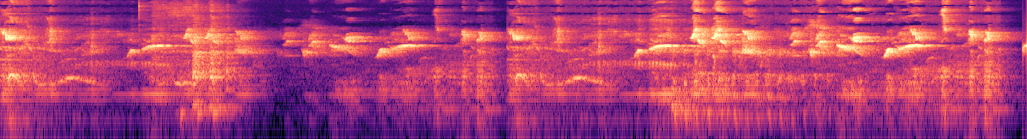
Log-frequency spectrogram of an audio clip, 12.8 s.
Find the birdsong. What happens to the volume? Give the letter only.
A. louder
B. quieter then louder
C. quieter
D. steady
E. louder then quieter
A.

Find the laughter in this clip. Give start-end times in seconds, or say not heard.
1.8-2.9, 8.2-10.4.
